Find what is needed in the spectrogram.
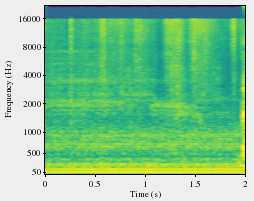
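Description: A steady low electrical hum with a faint soft haze of fabric and paper being handled; no distinct knocks or clicks.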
